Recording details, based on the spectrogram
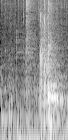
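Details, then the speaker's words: Merida bicycle rear derailleur, clutch after roughly two thousand miles: sharp shifter clicks, then a brief scraping buzz as the cage opens during the shift; clutch needs servicing and hampers shifting. "you hear that first you can hear clicking of the shifter and then that clutch exactly when the cage is opening up"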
